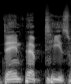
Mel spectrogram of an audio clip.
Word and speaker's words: Dane Baptiste: His name is Dane Baptiste.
